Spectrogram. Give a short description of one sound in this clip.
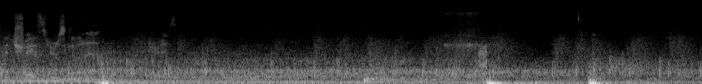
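Rifle shots crack nearby.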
